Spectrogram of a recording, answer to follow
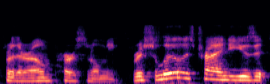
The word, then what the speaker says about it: Richelieu: Richelieu? Richelieu.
